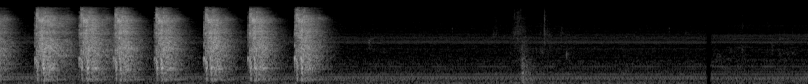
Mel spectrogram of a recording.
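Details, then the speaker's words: Rebuilt Nippon Denso gear-reduction starter on bench, series of short fast bursts: seven sharp whirring bursts, Bendix snapping out and back in with no hanging up or sticking; normal starter engagement. "we want to see that the Bendix snaps in and out very very quickly you want to see it snap out and snap back in no hanging up and sticking"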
